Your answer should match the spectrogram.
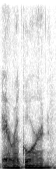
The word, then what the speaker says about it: Aragorn: and gain vigilance until end of turn it's pronounced Aragorn oh I'm so sorry then I want to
